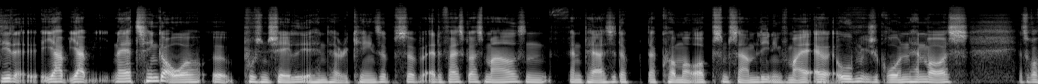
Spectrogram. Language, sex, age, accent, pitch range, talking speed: Danish, male, 30-49, native, 105-120 Hz, 230 wpm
